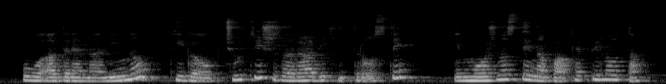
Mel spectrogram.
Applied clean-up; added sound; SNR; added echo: none; none; none; reverberation time 0.5 s.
